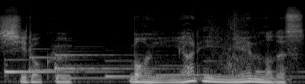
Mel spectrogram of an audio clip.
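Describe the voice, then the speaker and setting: With music in the background, a soft-spoken man talks in a gentle tone with lively intonation. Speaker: narrator. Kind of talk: sleep story reading. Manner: gentle, soft-spoken, slow.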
